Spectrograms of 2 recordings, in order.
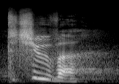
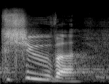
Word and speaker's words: teshuvah: And it's teshuvah. You wanna try that? Teshuvah. Yeah, we just forget the E and we're just going straight for it.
